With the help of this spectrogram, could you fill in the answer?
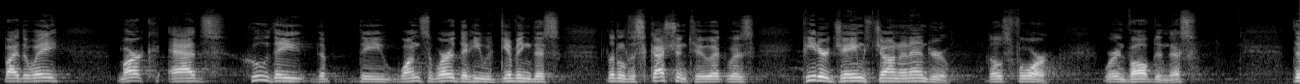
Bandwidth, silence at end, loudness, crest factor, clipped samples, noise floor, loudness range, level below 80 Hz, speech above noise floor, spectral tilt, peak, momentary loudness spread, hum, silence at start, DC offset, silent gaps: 13 kHz; 0 s; -17 LUFS; 18 dB; under 0.1%; -49 dBFS; 3 LU; -60 dBFS; 32 dB; -6 dB/octave; 0 dBFS; 13 LU; none; 0.05 s; under 0.1%; none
